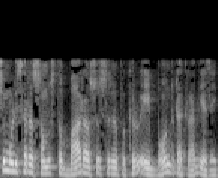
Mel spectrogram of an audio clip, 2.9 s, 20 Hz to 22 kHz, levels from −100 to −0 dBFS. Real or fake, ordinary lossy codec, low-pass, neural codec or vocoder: real; none; 5.4 kHz; none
